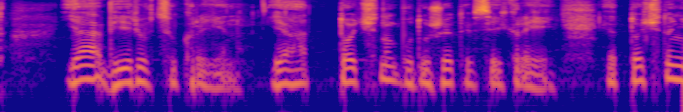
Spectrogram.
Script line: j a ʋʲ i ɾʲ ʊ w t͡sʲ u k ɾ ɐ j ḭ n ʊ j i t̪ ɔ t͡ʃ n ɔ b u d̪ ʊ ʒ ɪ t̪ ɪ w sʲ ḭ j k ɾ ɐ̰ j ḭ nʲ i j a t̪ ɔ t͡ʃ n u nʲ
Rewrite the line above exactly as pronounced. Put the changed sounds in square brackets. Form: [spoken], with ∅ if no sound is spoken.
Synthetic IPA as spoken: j a ʋʲ i ɾʲ ʊ w t͡sʲ u k ɾ ɐ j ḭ n ʊ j [a] t̪ ɔ t͡ʃ n ɔ b u d̪ ʊ ʒ ɪ t̪ ɪ w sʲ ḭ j k ɾ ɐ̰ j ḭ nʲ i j a t̪ ɔ t͡ʃ n [ɔ] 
